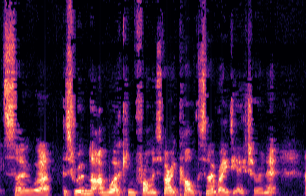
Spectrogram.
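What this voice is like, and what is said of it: Voice sounds funny, after coughing. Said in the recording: “my voice sounds funny, I've just had a coughing fit”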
